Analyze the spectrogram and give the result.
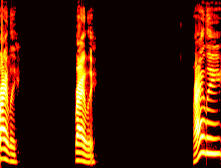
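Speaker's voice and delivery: shouting. Trying to wake someone from hypnosis, shouting a name. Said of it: "My apologies for shouting".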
